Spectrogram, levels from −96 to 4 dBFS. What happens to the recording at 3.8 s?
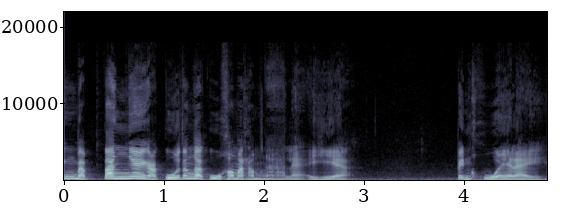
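Nothing goes wrong at 3.8 s; the speech carries on intact through that moment.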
